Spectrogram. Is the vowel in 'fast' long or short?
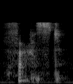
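short. The vowel is short. "I say the second version"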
